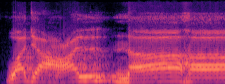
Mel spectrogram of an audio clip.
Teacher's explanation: नून के ऊपर खड़ा जबर है स्टैंड जबर इसको एक अलिफ की मदार लंबा करेंगे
